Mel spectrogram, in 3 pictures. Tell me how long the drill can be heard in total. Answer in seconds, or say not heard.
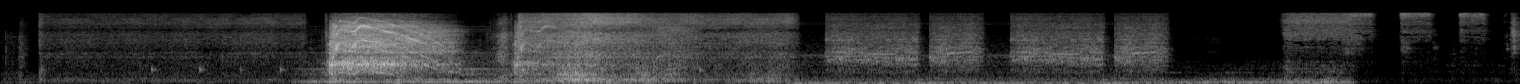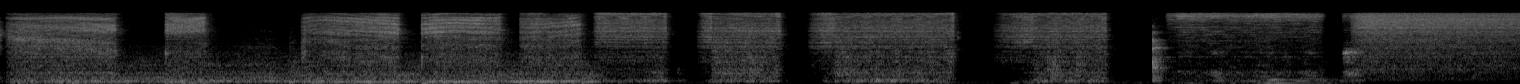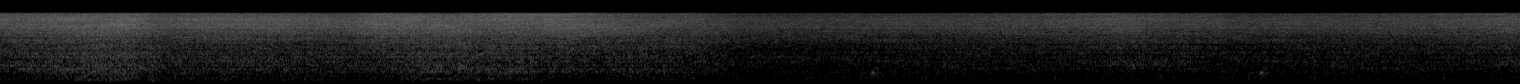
4 s.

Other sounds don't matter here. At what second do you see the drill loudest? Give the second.
4 s.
